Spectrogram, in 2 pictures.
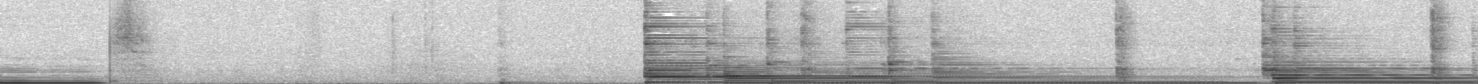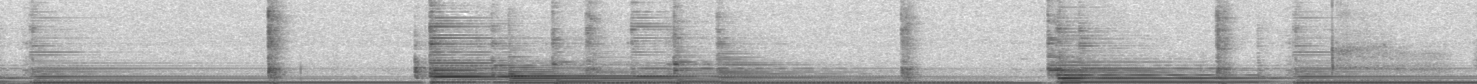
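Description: A held sung note ends, then after a short quiet pause an acoustic guitar comes in about three seconds in, striking chords roughly every three seconds and letting them ring between strokes.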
